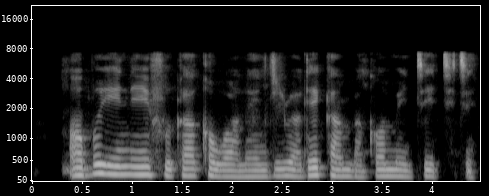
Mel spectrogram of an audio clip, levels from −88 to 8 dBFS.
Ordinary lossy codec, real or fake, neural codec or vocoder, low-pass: none; fake; autoencoder, 48 kHz, 128 numbers a frame, DAC-VAE, trained on Japanese speech; 7.2 kHz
